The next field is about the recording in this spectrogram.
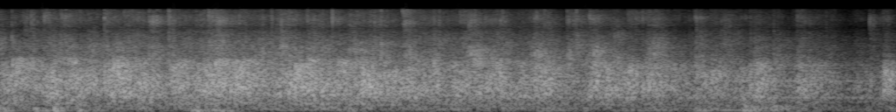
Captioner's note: audience applauds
